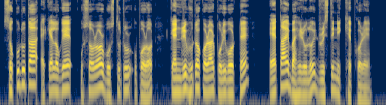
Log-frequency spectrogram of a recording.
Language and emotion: Assamese, neutral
